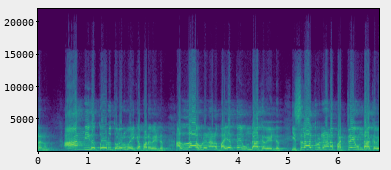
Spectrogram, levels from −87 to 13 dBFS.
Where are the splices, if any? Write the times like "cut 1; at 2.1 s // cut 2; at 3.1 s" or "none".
none

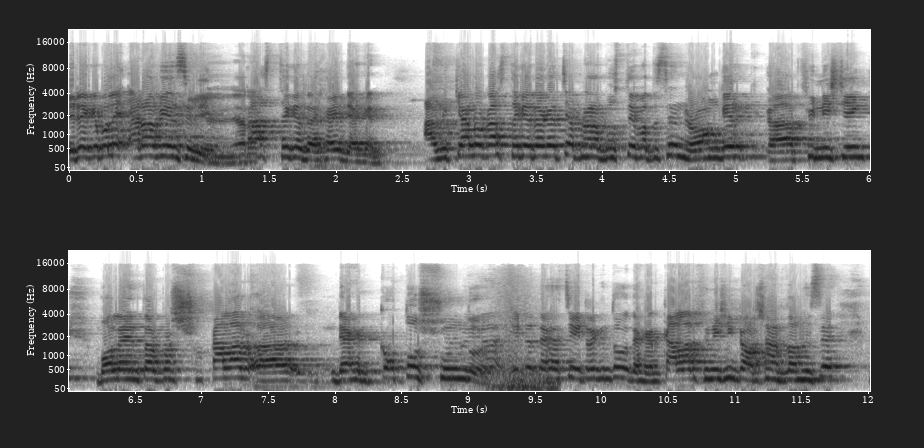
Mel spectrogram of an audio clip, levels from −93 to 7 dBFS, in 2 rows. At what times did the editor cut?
cut 1; at 1.3 s // cut 2; at 9.3 s

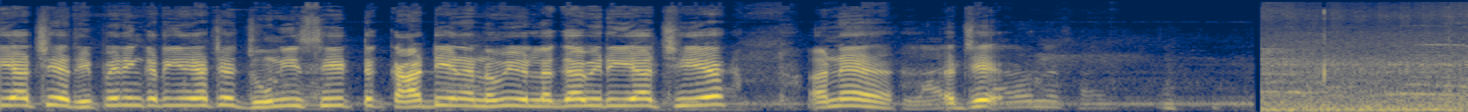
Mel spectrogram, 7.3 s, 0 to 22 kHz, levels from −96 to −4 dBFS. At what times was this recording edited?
cut 1; at 6.3 s

